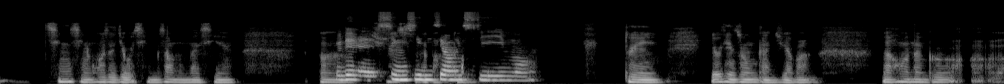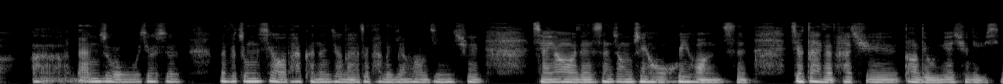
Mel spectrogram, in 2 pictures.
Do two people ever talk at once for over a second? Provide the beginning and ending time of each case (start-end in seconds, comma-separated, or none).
3.3-4.8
